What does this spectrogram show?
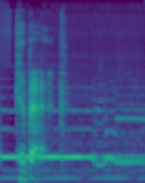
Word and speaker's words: Quebec: it quebec around here it's called quebec yes because you say it with a french accent and cues sound like keys i'm probably quebec lick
